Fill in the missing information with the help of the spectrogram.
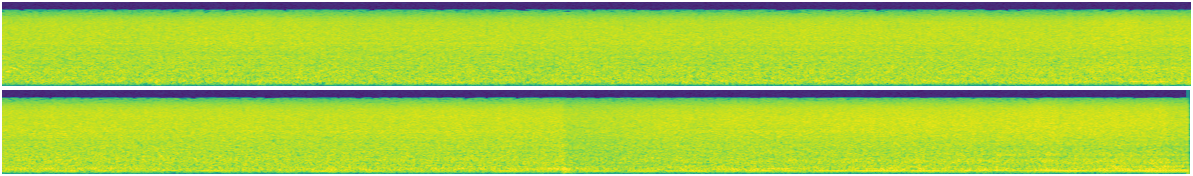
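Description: Steady roar of whitewater rapids, with the low drone of a jet boat's engine coming in about halfway through and growing louder as the boat works up through the rapids.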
